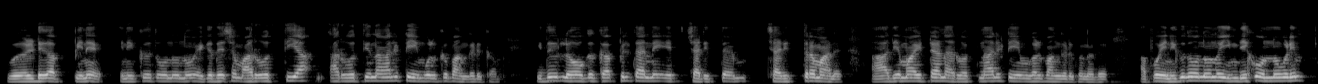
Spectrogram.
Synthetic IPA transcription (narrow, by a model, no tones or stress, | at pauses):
ʋeːɻɖuɣɐpinːeenikʲːɨt̪o̞ːnːunːueɣɐd̪e̞ːɕɐmɐrubɐt̪ːijɐɐrubɐt̪ːinaːlɨʈijmuɣɐɭk̬ːɨpɐŋɡe̞ɽukːaːm | iðɨlo̞ːɡɐkːɐpːilt̪ɐnːe̞t͡ɕɐɾit̪ | t͡ɕɐɾit̪rɐmaːɳɨ | aːd̪jɐmaːjiʈːaːɳɨɐrubɐt̪ːinaːlɨʈijmuɣɐɭpɐŋɡe̞ɽukːunːɐðɨ | ɐpːo̞ːɭenikʲːɨt̪o̞ːnːunːuind̪jɐkʲːɨo̞nːukuɽijm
